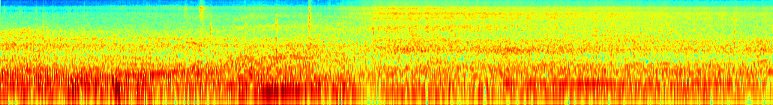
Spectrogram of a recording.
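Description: Road traffic: cars passing with a low rumble, loudest in the first five seconds. About five seconds in it drops to a quieter, steadier distant traffic hum.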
